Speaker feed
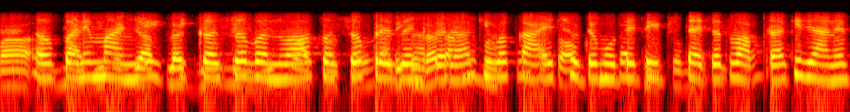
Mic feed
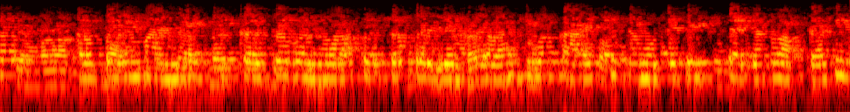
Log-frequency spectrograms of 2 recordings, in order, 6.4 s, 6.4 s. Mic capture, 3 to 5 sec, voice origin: echo only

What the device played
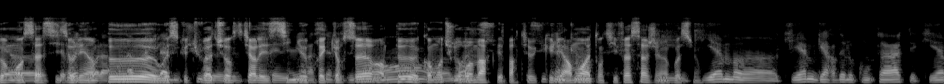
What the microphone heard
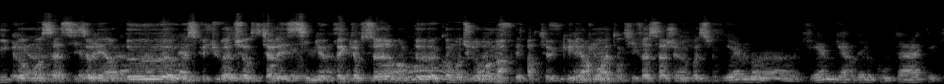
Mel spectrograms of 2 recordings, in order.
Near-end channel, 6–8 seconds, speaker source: echo only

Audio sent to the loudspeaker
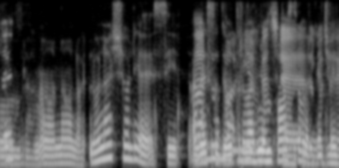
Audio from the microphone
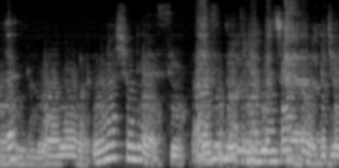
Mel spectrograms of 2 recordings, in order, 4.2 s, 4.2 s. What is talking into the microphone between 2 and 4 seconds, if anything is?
echo only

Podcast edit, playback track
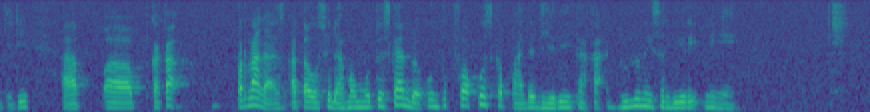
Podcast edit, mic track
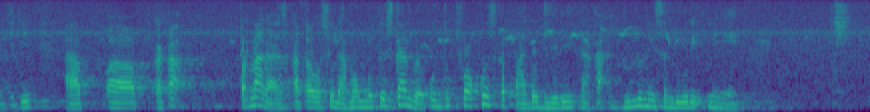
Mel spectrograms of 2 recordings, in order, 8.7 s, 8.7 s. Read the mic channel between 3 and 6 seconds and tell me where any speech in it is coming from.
echo only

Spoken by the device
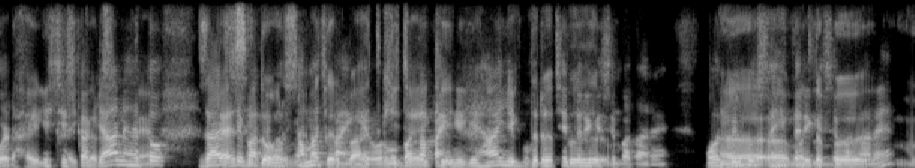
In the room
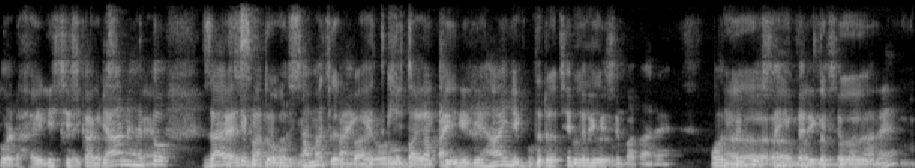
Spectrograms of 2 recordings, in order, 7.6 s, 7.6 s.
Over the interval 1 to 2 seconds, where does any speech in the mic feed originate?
echo only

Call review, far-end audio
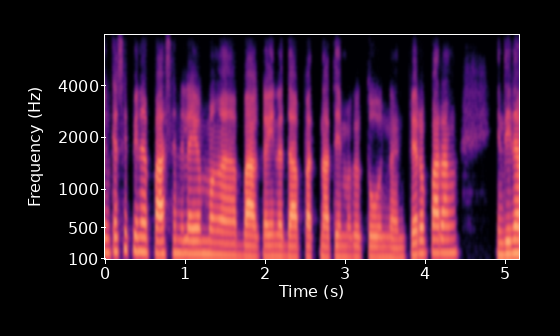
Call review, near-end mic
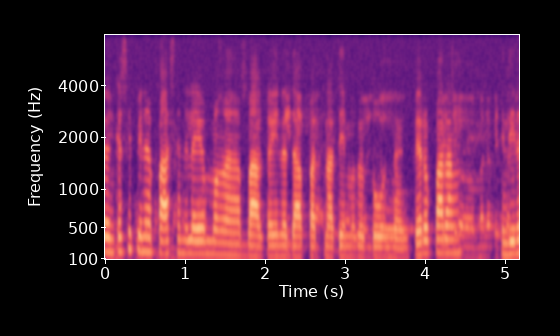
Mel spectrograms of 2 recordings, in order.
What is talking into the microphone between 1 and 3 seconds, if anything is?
both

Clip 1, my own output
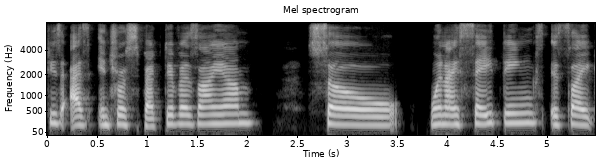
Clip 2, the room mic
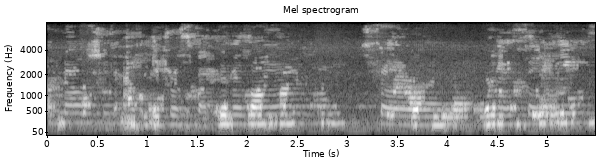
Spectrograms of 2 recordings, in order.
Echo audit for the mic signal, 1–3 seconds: echo only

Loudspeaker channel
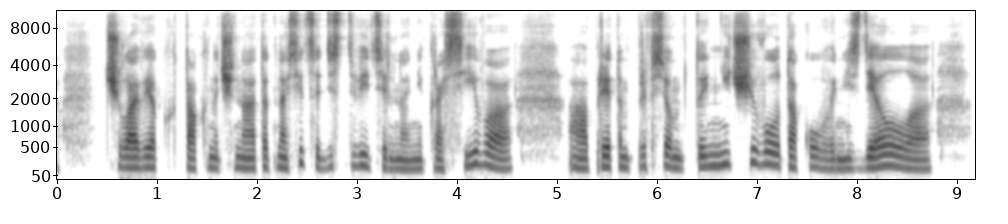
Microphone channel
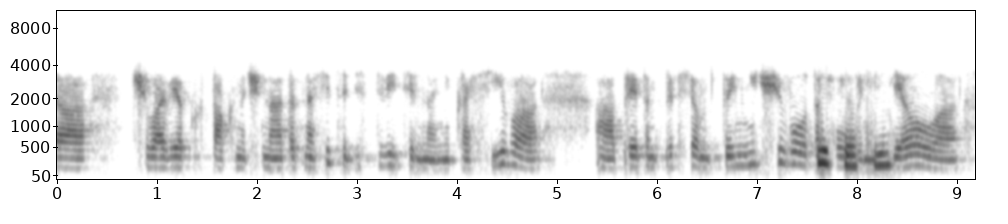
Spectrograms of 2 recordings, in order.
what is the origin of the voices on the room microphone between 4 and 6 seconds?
echo only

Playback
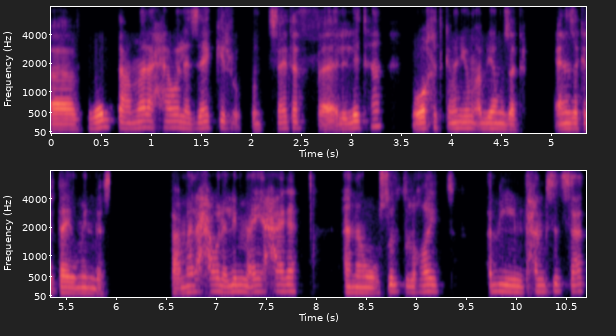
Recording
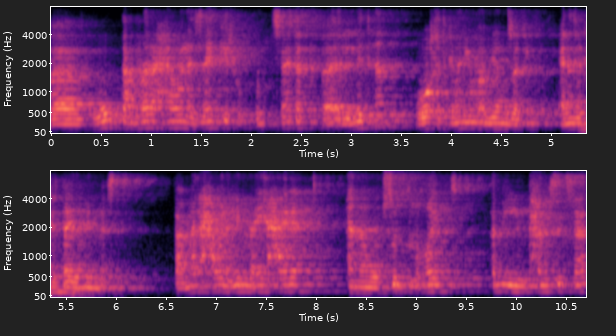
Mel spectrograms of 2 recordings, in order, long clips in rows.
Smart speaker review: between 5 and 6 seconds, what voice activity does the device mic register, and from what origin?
both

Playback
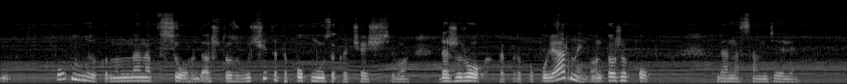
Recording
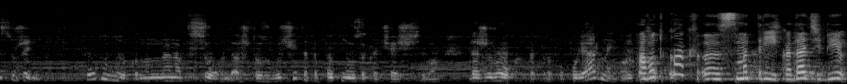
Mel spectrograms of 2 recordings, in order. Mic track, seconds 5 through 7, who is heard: both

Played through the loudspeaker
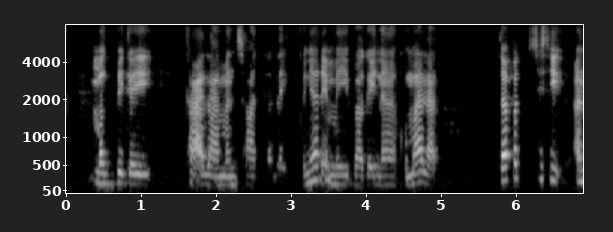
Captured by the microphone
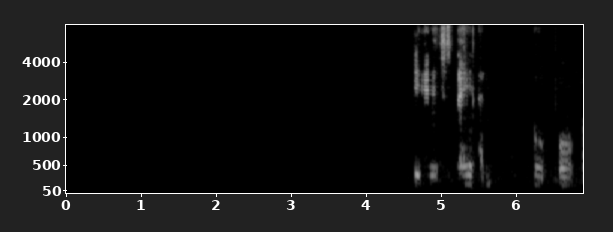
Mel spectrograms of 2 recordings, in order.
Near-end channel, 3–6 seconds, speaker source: user only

